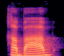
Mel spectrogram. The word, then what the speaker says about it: Khobab: 99% of people, I think, can't pronounce it correctly. It's either Ghabab, it's Gokab, and Khubaib. Mostly it's Khubaib. People say Khubaib a lot.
